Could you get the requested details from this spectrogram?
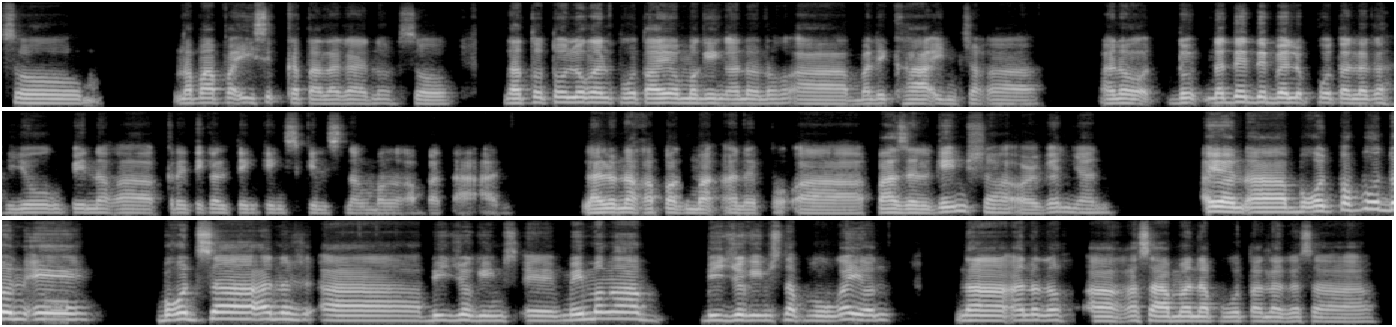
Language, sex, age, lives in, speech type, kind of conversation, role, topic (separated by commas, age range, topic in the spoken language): Filipino, male, 25-29, Philippines, conversation, unstructured, none, Ano ang papel ng mga larong bidyo sa paghubog ng kakayahang mag-isip nang mapanuri ng mga kabataan?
